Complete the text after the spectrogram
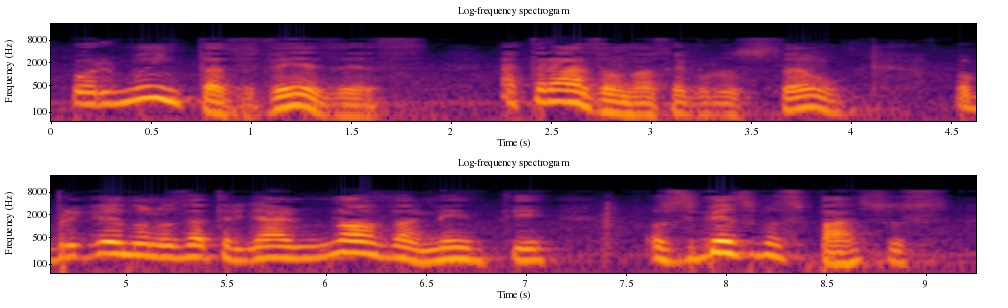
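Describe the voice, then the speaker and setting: A man playing a calm, patient spirit mentor in an audio novel, speaking in a solemn, formal, instructive manner. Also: mid-range voice, husky.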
